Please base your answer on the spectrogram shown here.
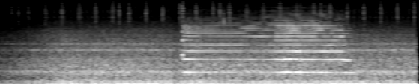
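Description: Train passing in the railway simulator game SimRail, a steady low rumble with a horn-like tonal sound joining midway and holding to the end, fairly loud and continuous.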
